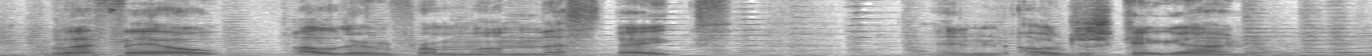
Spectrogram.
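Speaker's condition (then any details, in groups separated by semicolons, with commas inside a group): Friedreich's ataxia; slurred speech, progressively worse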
